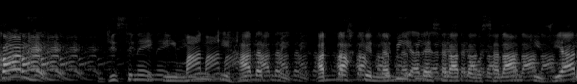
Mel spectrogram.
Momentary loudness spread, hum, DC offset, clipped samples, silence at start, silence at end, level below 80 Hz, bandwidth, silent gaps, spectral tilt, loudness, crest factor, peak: 10 LU; none; under 0.1%; under 0.1%; 0 s; 0 s; under -90 dBFS; 10.5 kHz; none; -4 dB/octave; -38 LUFS; 20 dB; -16 dBFS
